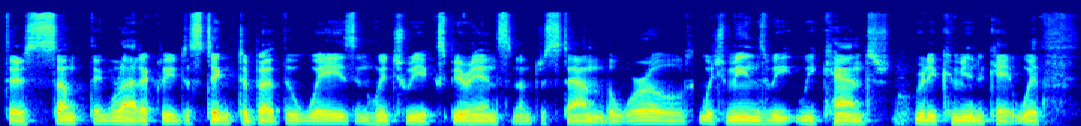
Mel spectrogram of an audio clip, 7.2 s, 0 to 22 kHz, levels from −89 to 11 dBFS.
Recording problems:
none

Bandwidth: 14.5 kHz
